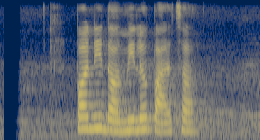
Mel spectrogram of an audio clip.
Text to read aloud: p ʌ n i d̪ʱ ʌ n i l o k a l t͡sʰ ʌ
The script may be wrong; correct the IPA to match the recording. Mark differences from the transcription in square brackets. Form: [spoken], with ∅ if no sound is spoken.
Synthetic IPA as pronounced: p ʌ n i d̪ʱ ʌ [m] i l o [p] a [r] t͡sʰ ʌ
